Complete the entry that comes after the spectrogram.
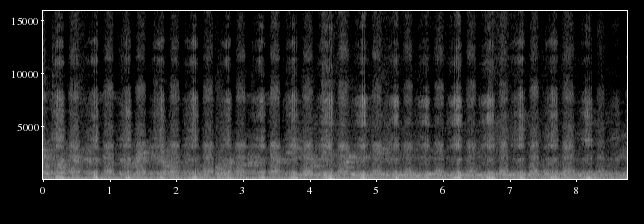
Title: chow chow dog snoring in sound sleep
